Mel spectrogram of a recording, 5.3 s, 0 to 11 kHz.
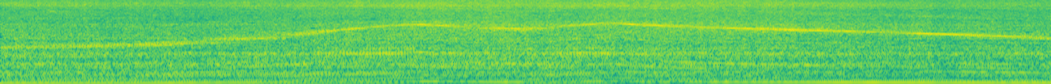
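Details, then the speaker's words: Yamaha All New Nmax 155 on stand with upgraded CVT (13.8° machined pulley, double clutch bell, 10/13 g rollers, PCX 1500 rpm CVT spring): whirring climbs, holds high, falls smoothly as revved; normal CVT revving. "Nah jadi seperti ini suaranya guys kalau udah upgrade curian"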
